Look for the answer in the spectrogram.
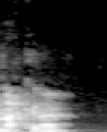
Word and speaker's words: Nakano: Nakano, I should say. Pronounce it properly. Tam Nakano.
